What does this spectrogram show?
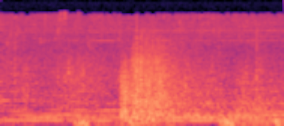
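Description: A sudden thunderclap bursts in and rolls on with a deep, low rumble over a steady hiss of rain, loud, with no voices, as the storm keeps going without easing.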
